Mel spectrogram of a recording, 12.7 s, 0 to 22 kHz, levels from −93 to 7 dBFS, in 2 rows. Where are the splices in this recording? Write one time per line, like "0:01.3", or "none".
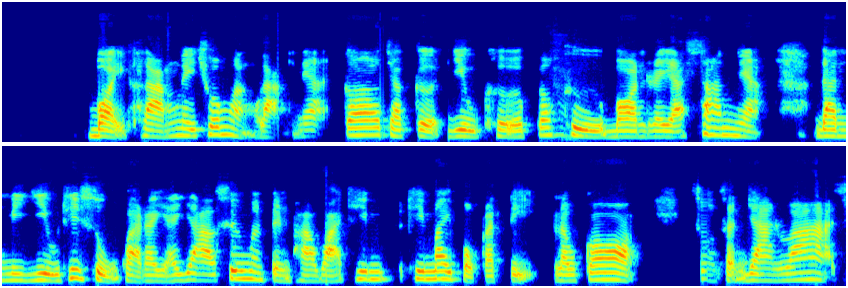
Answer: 0:03.4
